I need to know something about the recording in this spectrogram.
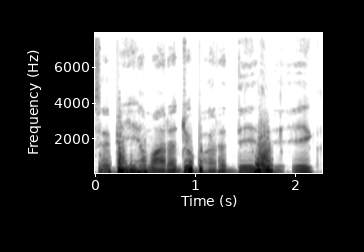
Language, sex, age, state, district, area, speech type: Hindi, male, 18-30, Madhya Pradesh, Betul, rural, spontaneous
